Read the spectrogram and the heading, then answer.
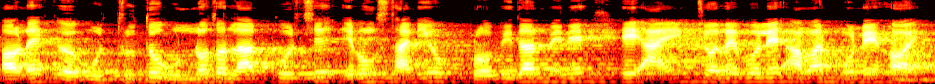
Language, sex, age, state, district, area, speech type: Bengali, male, 18-30, West Bengal, Purulia, urban, spontaneous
